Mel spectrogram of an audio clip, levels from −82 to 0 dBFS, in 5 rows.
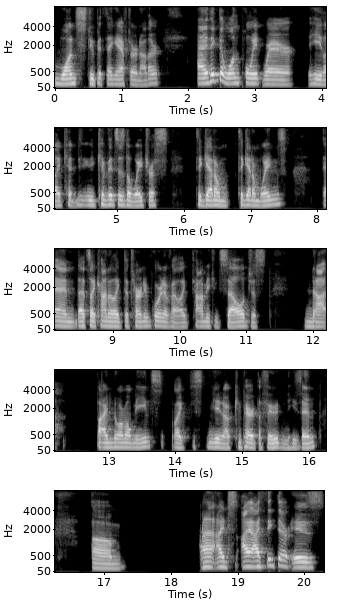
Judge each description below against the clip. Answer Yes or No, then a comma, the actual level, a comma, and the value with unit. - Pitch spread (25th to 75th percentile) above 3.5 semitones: No, average, 2.8 semitones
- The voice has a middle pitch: No, low, 125 Hz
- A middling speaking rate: Yes, average, 185 wpm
